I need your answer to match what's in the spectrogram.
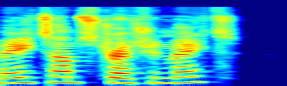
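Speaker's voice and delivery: shrill, high, loud voice. Answering a chat request to imitate Till and Paddy doing yoga. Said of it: "Do a Till and Paddy doing yoga impression".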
